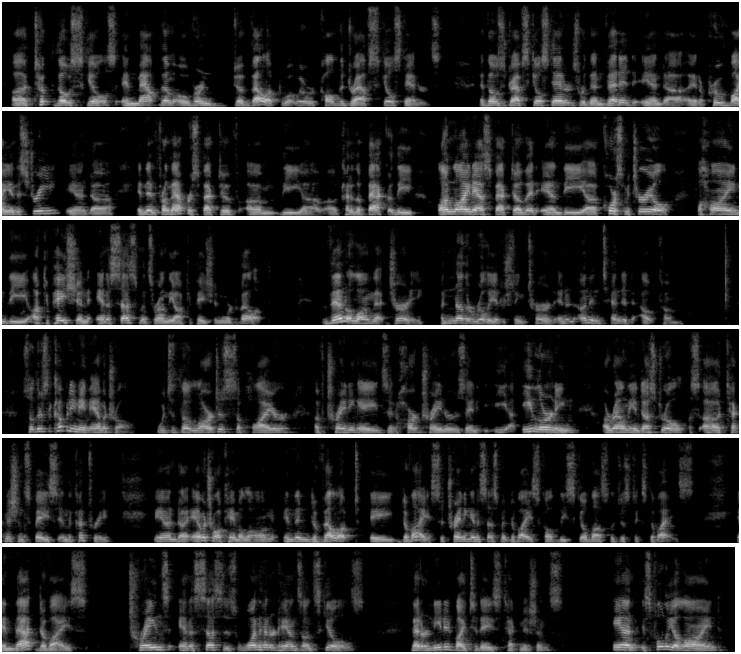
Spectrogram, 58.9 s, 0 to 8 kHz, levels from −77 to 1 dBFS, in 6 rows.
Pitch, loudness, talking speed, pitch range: 140 Hz, -26 LUFS, 150 wpm, 130-155 Hz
